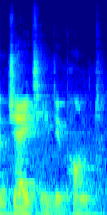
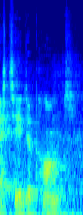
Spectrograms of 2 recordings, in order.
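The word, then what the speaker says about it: S.T. Dupont: of the tip videos I called a JT DuPont because I misread it. I'm sorry, ST DuPont.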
